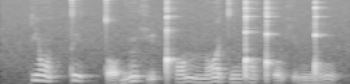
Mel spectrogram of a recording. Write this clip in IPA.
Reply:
k j ɔ̃˥˧ tː i˥˧ tː ɔ̰˥˩ ɡ ĩ˧˥˧ x ḭ˧˥˧ ǃʰ ɔ˧˥ nː ɔ̃˧˥˧ ɐ̯ tʲ ə̃˧˥˧ ŋ͡ǃ ɔ̃˥˩ ǃʰ o̰˧˥˧ ç ə̰˧ nʲ ŋ͡ǃ u˧˥˧

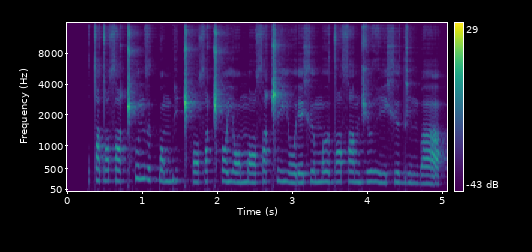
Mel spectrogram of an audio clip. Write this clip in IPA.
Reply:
tˤ ɯ d ɔ sˤ e ǁʰ u n z ɯ k͡p ɔ m b i ǁʰ o sˤ ɯ ǁʰ ɔ j ɔ m ɔ sˤ i ǁ i j o ɾʲ ɛ xʲ o m ɤ d ɤ sˤ a n d͡ʒ ɯ ɦ i xʲ ɯ d i m b a

